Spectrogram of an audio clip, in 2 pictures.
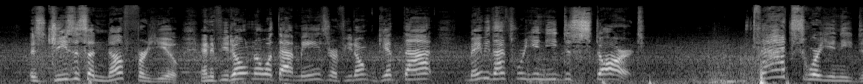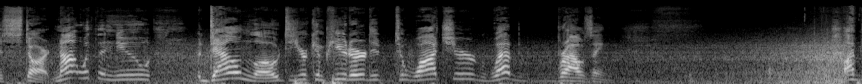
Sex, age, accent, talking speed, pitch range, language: male, 30-49, American, 165 wpm, 170-235 Hz, English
